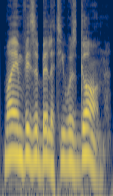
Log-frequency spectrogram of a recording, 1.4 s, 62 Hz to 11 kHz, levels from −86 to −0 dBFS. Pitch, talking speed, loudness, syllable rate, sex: 155 Hz, 170 wpm, -15 LUFS, 6.9 syllables/s, male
